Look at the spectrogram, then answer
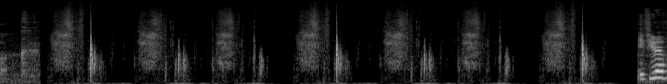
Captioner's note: pages turning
